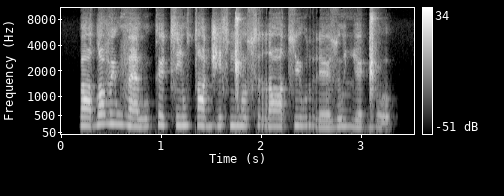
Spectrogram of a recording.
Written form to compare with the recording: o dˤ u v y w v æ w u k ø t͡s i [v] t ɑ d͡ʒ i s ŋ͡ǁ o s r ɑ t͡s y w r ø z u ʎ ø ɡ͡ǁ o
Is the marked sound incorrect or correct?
incorrect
